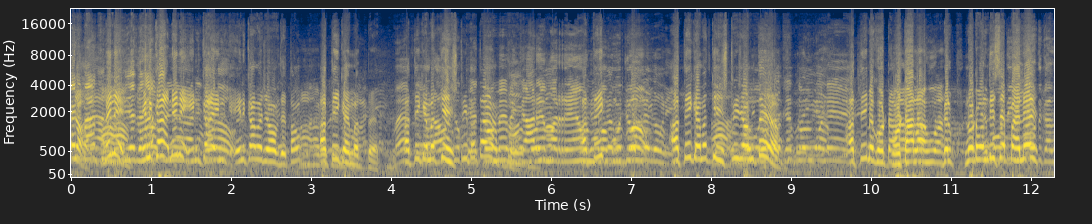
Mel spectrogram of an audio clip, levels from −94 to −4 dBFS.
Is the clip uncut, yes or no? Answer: no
